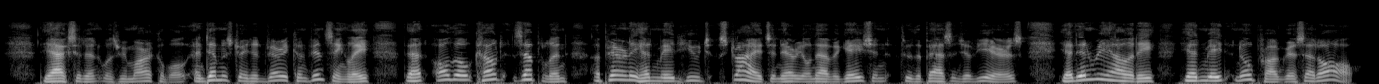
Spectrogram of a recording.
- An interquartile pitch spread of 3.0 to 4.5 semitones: No, average, 5.3 semitones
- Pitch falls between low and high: Yes, medium, 150 Hz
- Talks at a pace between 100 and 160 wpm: Yes, average, 150 wpm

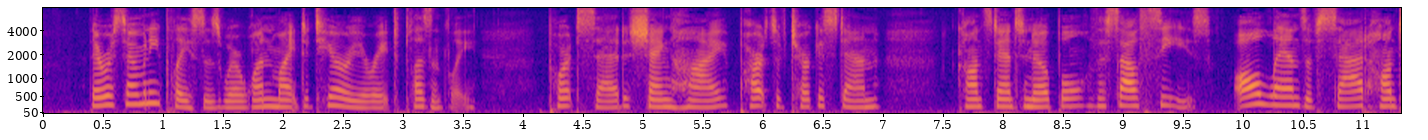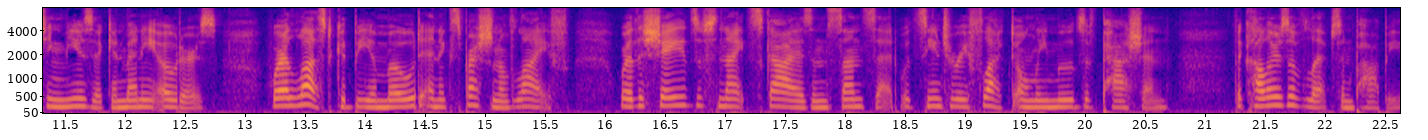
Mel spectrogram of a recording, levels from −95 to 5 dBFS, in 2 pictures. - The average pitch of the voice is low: No, high, 205 Hz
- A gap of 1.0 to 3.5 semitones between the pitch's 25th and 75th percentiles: Yes, average, 3.0 semitones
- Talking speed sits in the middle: Yes, average, 160 wpm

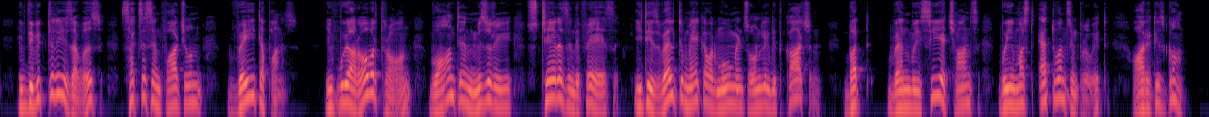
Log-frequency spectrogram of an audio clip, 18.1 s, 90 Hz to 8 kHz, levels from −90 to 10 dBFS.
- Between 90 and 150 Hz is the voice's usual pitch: Yes, medium, 140 Hz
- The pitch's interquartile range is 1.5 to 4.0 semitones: No, average, 4.9 semitones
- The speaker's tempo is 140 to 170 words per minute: Yes, average, 160 wpm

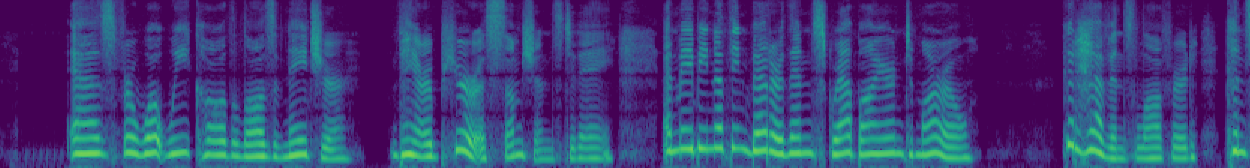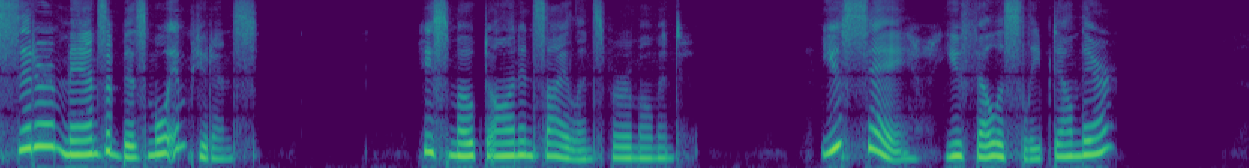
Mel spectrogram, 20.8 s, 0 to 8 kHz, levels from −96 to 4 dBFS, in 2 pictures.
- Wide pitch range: Yes, wide, 5.9 semitones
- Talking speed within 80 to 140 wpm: Yes, slow, 135 wpm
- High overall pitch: Yes, high, 240 Hz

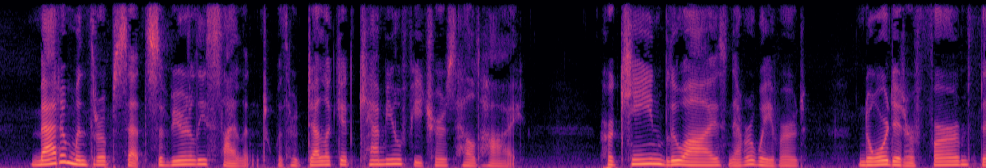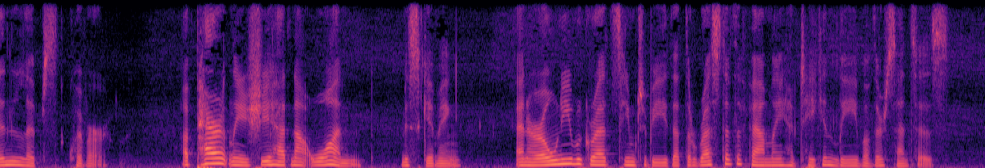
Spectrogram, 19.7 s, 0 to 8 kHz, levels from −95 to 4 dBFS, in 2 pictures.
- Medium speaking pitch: Yes, medium, 165 Hz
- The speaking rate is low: No, average, 150 wpm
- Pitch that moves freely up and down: No, average, 4.5 semitones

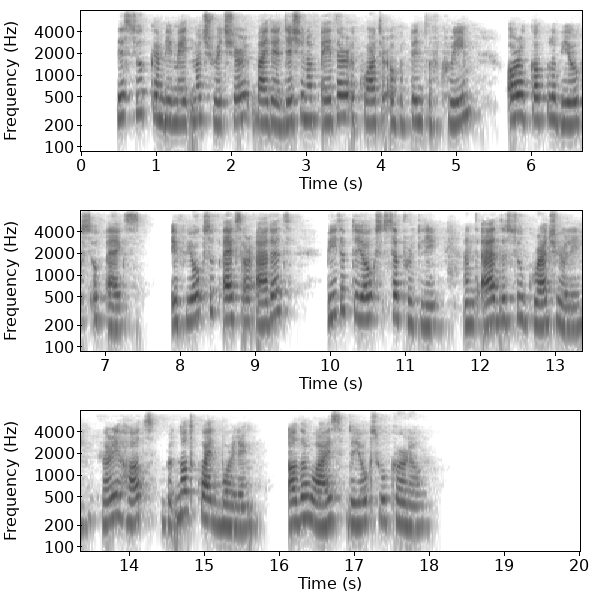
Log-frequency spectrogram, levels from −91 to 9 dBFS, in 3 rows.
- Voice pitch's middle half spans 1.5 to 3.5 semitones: Yes, average, 2.9 semitones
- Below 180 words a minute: Yes, average, 160 wpm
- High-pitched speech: Yes, high, 225 Hz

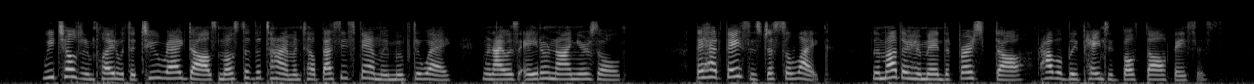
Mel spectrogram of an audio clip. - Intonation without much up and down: No, average, 3.3 semitones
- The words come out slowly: No, average, 200 wpm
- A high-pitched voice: Yes, very high, 250 Hz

